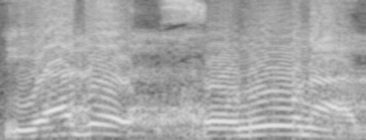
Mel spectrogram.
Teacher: يدخلون دال کو ہلانا ہے، دال کے جزم کو قلقلہ کی وجہ سے. خا موٹی ہے استعلاء کی وجہ سے.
